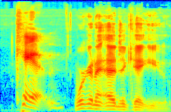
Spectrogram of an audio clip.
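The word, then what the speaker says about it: Cannes: okay so it's cancer can no no it's not plural no the s is silent that's a film festival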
